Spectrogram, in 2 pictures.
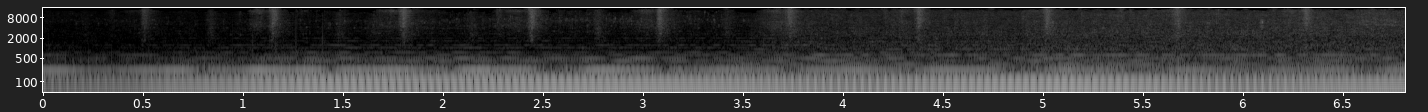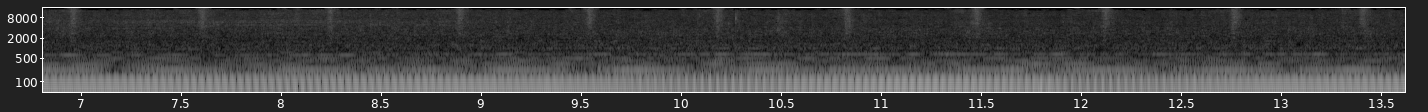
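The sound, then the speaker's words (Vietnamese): Heavy night rain pours onto a road, window glass and roofs, heard as a dense, continuous low rumble with scattered crisp drops and drips running throughout. “Cơn mưa đêm tầm tã trút xuống đến cả ngàn tấn nước. Âm thanh ù ù của những hạt mưa bị vỡ tan khi va đập xuống mặt đường, va đập lên những ô kính cửa sổ, lên những mái nhà”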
